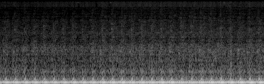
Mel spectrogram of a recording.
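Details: Honda Deauville 650 twin, being restored, running after the electrical fixes: a steady, even low thrum with a regular beat and no misses or clatter. It idles smoothly, though the owner believes the carb diaphragms need replacing.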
